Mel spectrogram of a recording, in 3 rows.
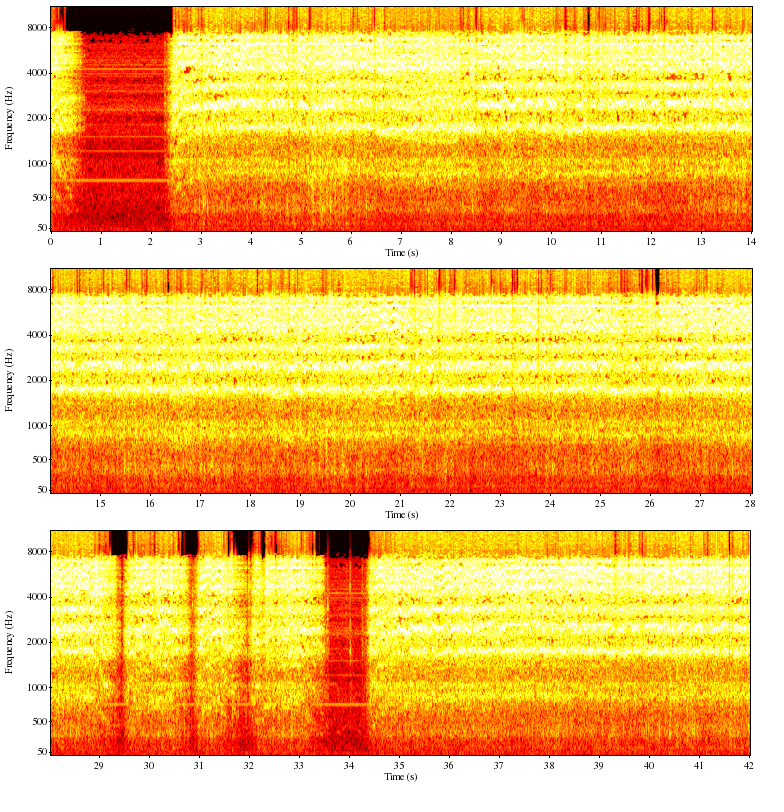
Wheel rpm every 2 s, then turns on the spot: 40, 130, 220, 220, 220, 230, 230, 230, 230, 230, 230, 230, 230, 230, 150, 110, 110, 100, 210, 230, 230.
none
